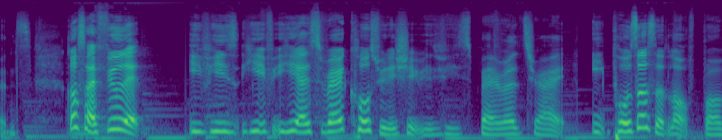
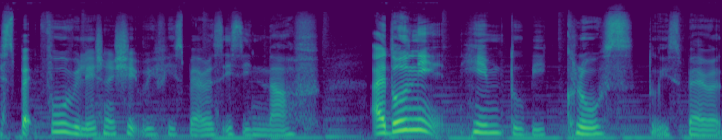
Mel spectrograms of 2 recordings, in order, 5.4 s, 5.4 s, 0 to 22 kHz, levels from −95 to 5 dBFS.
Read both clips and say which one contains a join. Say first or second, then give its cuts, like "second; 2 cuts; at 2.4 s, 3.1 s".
first; 2 cuts; at 1.2 s, 4.3 s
